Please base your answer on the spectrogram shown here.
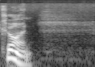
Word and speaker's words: Kuehn: They're in Berlin, and the last name is it's Kuehn, I think, pronounced Kuhn.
